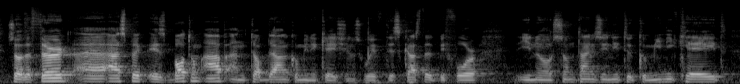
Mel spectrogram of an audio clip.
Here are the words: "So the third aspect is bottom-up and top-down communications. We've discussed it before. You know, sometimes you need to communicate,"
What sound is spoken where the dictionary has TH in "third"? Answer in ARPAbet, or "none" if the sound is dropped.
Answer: TH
